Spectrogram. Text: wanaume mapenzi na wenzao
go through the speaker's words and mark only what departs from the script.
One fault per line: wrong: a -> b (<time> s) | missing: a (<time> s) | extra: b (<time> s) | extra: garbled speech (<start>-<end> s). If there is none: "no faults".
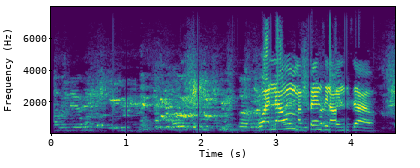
no faults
